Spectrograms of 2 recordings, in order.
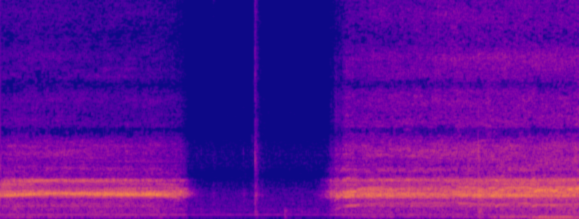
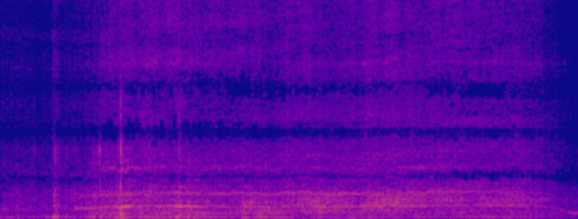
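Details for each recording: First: AC Gilbert Alco diesel model locomotive after drive shaft repair, run with shell on, no added weight: small motor whirs with buzzy mid-pitched tone, pauses, runs on; the shell adds an unwanted buzzing rattle while the drive system works well. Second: AC Gilbert Alco diesel model locomotive under restoration, new drive shafts installed, shell removed, no extra weight added, on track: quiet, even motor hum with soft rail clicks at a slow crawl, no binding or grinding; normal slow running.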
